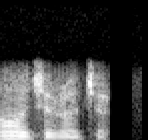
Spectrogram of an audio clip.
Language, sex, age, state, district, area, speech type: Nepali, female, 45-60, West Bengal, Darjeeling, rural, conversation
